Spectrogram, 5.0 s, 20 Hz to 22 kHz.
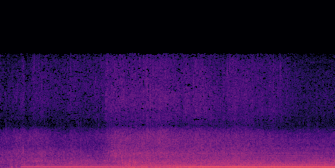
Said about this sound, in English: Kaumātua Enokart Rolleston lives on Matakana Island, so I take the 25-minute barge ride from Omokoroa to go and visit him.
